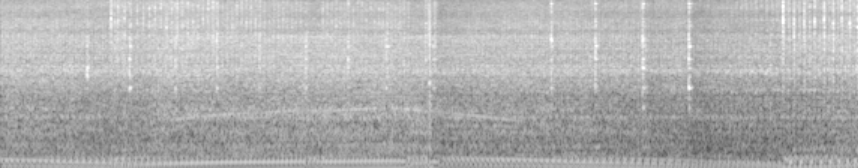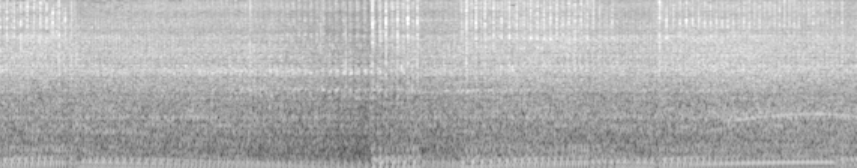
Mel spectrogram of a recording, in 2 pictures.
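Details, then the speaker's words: Small petrol engine on a trailer-mounted man lift, found with quite a bit of water in the oil and corroded intake: runs strong and steady with an even beat, pitch drifting slightly with load; starts easily, normal running. "That thing runs amazingly well for what it is."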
